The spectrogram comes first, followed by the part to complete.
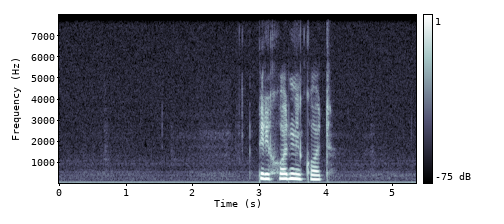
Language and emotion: Russian, neutral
